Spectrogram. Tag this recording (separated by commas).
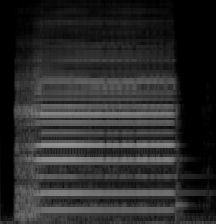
Musical instrument, Music, Bowed string instrument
